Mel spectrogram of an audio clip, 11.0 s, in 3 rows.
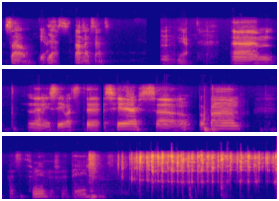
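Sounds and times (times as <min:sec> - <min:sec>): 
speech: 0:00.1 - 0:01.5, 0:02.1 - 0:09.0
many dice shaken and rolled: 0:08.9 - 0:11.0.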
